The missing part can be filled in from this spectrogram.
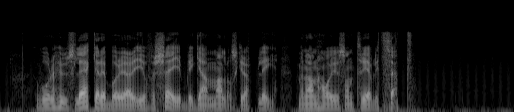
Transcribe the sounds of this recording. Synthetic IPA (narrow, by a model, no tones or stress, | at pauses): voːɾɦʉ̟ːslɛːkaɾəbœɾjaɾɪɔfœʂɛjbliːɡamːalʔɔ̰skɾœːplɪɡ | mɛnhanɦaɾjɵsɔnt̪ʰːɾeːvlɪɡ̚t̪sɛ̰t̪ː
